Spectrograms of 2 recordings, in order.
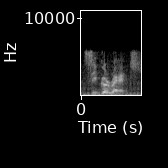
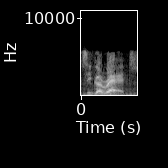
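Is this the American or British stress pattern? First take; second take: American; British. First: It is said with the American stress pattern. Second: It is said with the British stress pattern. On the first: "In American English they say cigarette" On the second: "British English they say cigarette"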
